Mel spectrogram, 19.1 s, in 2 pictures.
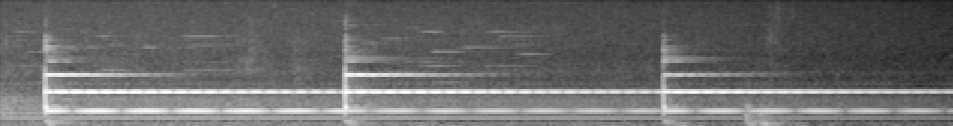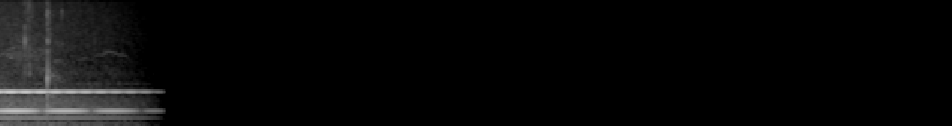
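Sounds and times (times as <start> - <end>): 
temple bell ringing: 0.4 - 10.8.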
